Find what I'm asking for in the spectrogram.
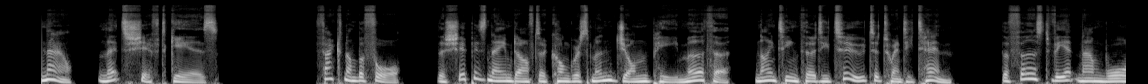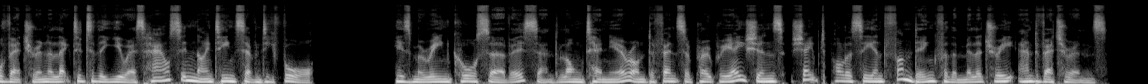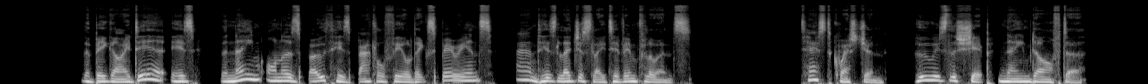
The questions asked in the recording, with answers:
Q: Who is the ship named after?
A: Correct answer. John P. Murtha.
